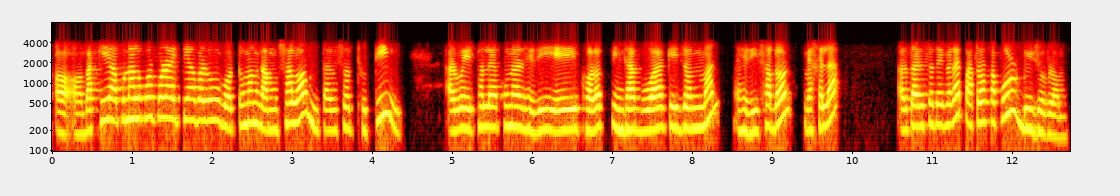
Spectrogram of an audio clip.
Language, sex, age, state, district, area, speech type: Assamese, female, 30-45, Assam, Morigaon, rural, conversation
